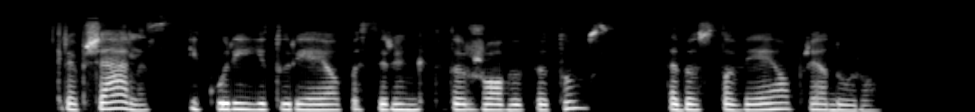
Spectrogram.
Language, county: Lithuanian, Klaipėda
